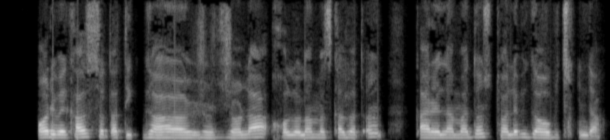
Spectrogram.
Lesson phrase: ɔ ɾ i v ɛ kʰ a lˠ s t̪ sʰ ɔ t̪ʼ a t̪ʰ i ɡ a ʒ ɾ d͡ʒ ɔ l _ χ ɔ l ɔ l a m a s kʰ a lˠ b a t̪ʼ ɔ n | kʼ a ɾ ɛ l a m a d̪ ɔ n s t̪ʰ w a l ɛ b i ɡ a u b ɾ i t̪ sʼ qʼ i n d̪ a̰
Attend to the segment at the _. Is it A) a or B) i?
A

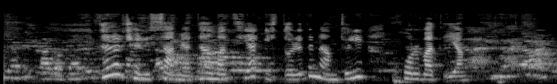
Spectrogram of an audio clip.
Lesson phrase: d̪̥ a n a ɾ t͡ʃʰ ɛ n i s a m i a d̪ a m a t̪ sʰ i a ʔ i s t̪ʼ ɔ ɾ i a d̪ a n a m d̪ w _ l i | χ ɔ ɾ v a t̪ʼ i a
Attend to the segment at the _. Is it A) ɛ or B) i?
B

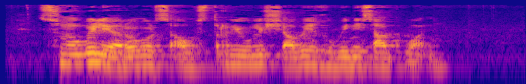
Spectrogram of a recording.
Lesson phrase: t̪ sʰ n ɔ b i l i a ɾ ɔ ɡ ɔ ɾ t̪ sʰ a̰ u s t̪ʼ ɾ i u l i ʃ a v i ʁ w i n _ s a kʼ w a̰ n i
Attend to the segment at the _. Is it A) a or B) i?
B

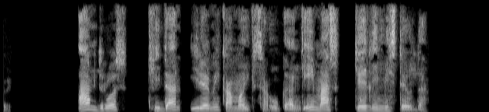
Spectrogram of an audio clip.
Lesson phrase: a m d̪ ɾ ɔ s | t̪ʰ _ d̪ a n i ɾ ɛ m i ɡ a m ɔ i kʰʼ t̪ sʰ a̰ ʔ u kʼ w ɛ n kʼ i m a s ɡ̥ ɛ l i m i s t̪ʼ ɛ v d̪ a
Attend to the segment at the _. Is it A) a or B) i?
B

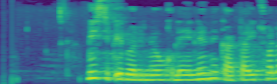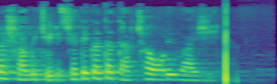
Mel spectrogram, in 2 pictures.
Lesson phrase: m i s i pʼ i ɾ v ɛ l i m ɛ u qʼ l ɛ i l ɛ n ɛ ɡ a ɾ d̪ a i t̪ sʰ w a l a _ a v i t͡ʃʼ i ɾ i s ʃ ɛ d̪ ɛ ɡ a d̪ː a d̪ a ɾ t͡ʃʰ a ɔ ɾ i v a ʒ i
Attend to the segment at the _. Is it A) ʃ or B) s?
A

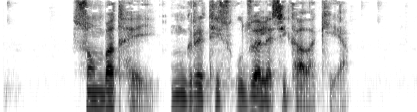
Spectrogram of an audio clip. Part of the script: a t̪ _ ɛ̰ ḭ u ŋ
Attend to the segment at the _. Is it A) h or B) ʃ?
A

